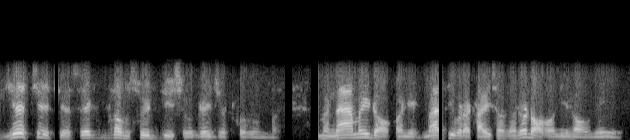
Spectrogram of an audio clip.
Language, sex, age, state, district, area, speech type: Nepali, male, 60+, West Bengal, Kalimpong, rural, conversation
